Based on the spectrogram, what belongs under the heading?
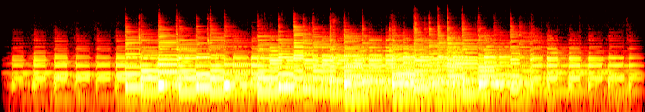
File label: Tapping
